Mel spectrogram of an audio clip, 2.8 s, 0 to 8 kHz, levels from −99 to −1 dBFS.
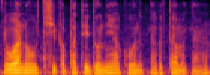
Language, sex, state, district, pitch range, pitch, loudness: Garo, male, Meghalaya, West Garo Hills, 105-115 Hz, 110 Hz, -22 LUFS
